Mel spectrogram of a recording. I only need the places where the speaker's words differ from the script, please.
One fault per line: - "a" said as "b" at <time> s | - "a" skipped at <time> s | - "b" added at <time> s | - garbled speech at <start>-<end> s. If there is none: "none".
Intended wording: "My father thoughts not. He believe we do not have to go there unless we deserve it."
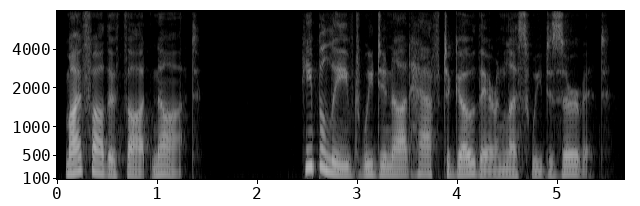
- "thoughts" said as "thought" at 0.6 s
- "believe" said as "believed" at 2.5 s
